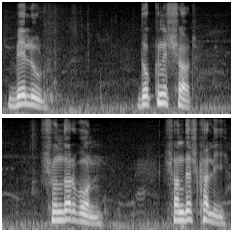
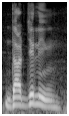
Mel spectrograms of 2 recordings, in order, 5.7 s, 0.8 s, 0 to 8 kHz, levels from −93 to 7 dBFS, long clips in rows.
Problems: constant background noise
